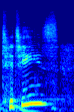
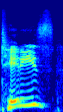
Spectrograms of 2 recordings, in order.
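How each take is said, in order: First: The middle T is a crisp, fully released T. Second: The middle T is a soft, D-like tap. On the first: "You don't say titties" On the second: "You say"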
